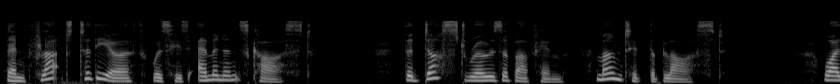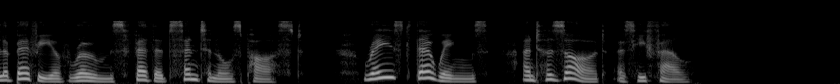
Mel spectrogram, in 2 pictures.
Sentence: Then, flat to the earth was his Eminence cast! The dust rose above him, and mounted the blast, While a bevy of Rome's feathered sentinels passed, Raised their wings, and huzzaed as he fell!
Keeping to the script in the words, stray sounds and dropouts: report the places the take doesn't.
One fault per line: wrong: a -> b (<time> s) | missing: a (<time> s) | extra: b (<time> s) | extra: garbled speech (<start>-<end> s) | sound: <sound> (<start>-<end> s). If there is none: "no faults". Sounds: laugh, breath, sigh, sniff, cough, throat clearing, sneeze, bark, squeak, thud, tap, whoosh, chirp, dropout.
missing: and (5.6 s)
